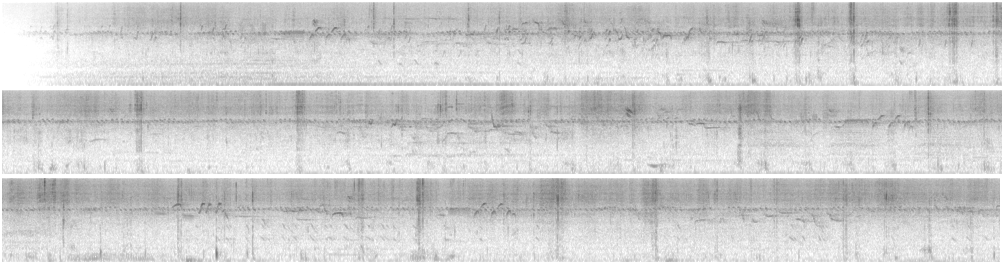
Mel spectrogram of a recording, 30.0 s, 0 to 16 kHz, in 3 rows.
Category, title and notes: Soundscapes > Nature
Moutons Chateau Matin
2 sheeps and 2 lambs walking and grazing in a little field in the morning, in the village of Chateau, Bourgogne, France. Crickets and many birds. Neighbours making car noises, before their children go to school. Some distant car. At 1/2 of the recording, one of the sheeps gets really close to the microphones. Recorded on may 26th 2025, 2xEM272 microphones in ~1m wide AB stereo.
grass, village, grazing, lamb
